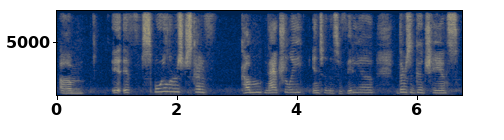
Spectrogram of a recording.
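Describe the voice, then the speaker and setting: A woman's voice: fairly high pitch, measured pace, warm tone, slightly rough, poor audio. A woman giving a casual, unscripted review to viewers as a channel host, chatty and rambling, often circling back to repeat herself.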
